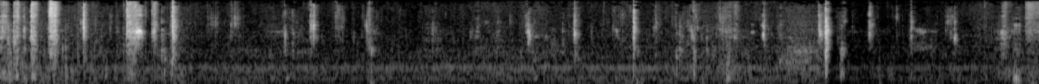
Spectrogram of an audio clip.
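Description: Close-up eating noises: irregular smacks and clicks of chewing and sucking meat off a salmon head, densest in the first two seconds and again briefly near the eight-second mark.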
